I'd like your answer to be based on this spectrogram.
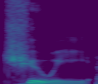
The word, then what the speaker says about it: Chooey: And the next episode we have, hopefully I will have got hold of some, there is a brand called Chewy, and they're in Iceland. It's spelled C-H-O-O-E-Y.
